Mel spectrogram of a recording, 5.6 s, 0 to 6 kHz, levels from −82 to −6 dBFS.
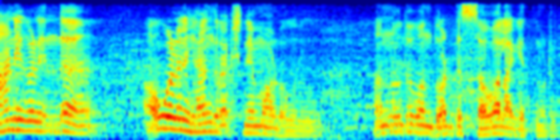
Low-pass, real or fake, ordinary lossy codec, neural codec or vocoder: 5.4 kHz; fake; Opus, 64 kbps; vocoder, 24 kHz, 100 mel bands, Vocos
